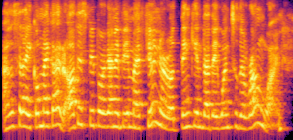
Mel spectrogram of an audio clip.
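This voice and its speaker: Animated woman chatting, slightly muffled. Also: sits high, fast talker. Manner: animated, laughs often, code-switches briefly. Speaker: podcast co-host. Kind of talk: casual conversation.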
